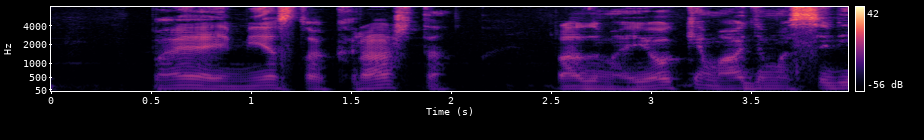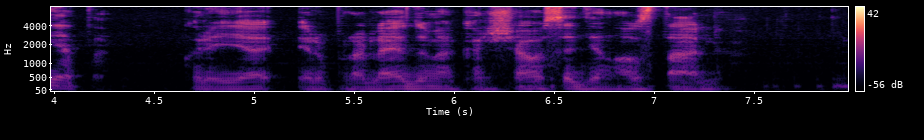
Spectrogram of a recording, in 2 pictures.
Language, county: Lithuanian, Utena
